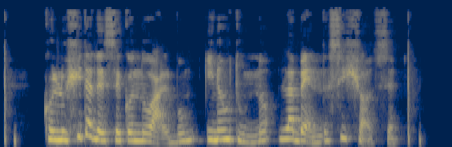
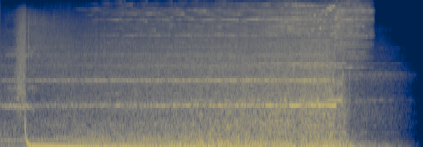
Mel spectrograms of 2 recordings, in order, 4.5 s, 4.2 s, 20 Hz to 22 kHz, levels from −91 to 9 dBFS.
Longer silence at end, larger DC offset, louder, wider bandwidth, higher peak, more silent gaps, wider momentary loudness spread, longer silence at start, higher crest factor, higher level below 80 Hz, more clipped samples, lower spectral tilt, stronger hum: first, 0.55 s vs 0.35 s; neither; about the same, -17 LUFS vs -18 LUFS; second, 17 kHz vs over 20 kHz; about the same, -2 dBFS vs -4 dBFS; neither; first, 17 LU vs 7 LU; first, 0.45 s vs 0 s; about the same, 16 dB vs 14 dB; second, -66 dBFS vs -20 dBFS; neither; about the same, -4 dB/octave vs -4 dB/octave; neither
